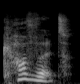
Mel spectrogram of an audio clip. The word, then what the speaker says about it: covert: The correct pronunciation of this word is covert. Covert is historically related to the word cover, and so just as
